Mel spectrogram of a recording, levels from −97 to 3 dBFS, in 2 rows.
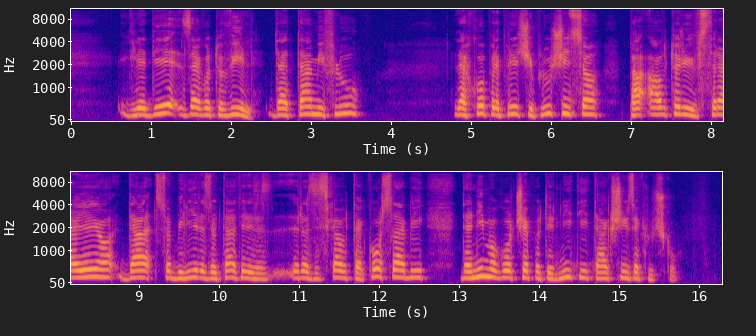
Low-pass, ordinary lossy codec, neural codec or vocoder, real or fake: none; none; none; real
